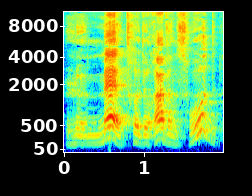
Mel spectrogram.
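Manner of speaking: the father stunned by the name; surprised exclamation. A narrator's reading. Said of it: "après le premier moment de surprise".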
